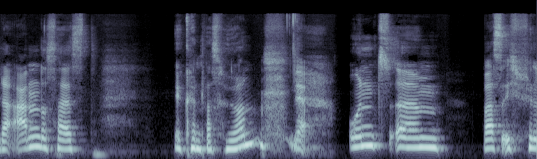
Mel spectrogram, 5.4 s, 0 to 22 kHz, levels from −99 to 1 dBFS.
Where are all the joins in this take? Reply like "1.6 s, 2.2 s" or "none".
1.6 s

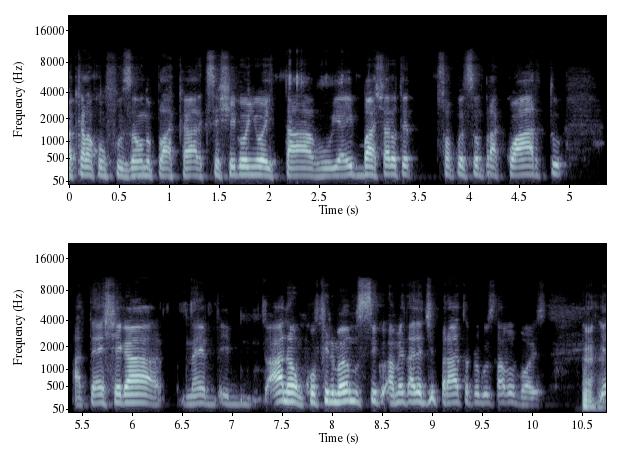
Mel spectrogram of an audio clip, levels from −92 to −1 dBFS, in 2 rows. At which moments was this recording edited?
6.4 s

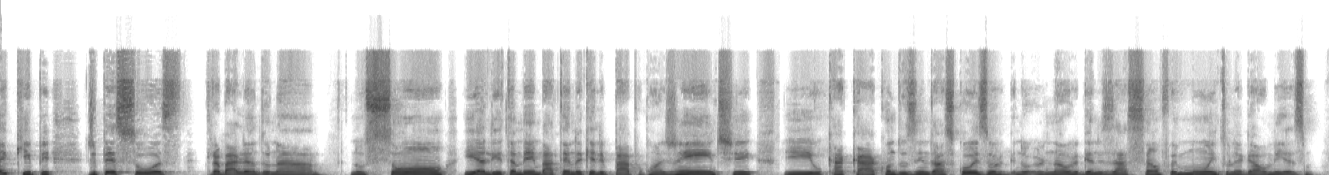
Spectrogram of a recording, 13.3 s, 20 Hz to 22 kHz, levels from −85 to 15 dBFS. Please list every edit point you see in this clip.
7.8 s

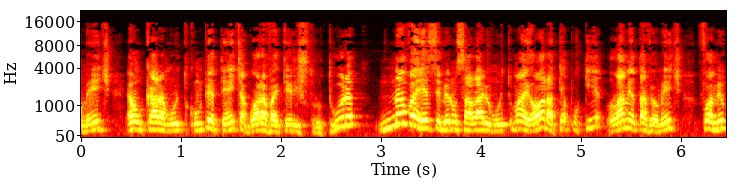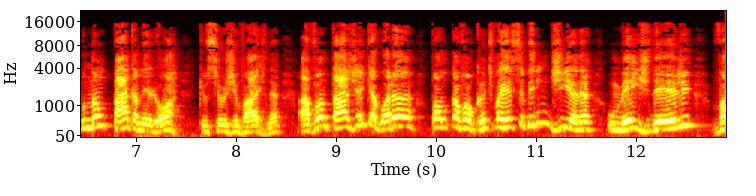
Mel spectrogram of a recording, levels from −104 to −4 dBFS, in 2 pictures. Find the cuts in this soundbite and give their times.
none

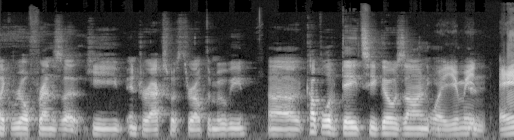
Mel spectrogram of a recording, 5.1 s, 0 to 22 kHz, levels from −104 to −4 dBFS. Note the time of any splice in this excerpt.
2.6 s

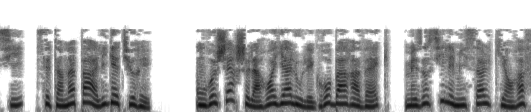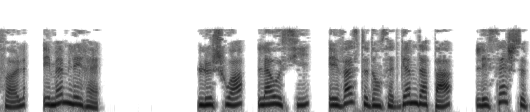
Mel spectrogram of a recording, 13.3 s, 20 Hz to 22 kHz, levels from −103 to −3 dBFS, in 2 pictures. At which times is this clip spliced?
none

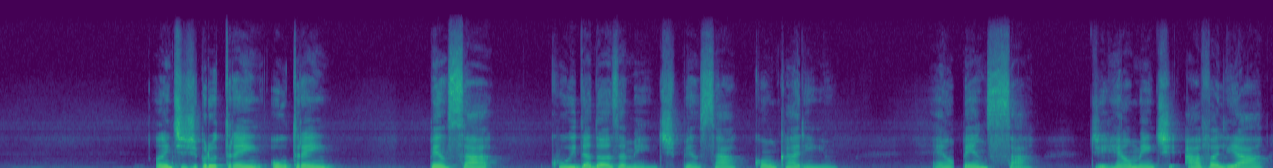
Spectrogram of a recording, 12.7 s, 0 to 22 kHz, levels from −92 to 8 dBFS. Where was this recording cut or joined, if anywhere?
2.0 s, 2.9 s, 3.9 s, 9.5 s

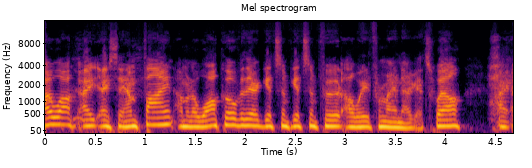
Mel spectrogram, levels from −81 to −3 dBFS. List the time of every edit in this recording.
2.5 s

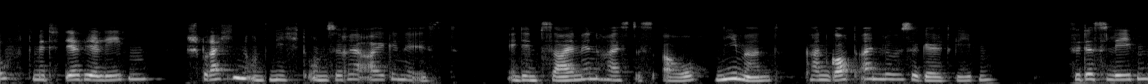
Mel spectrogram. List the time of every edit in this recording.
2.7 s, 4.7 s, 7.1 s

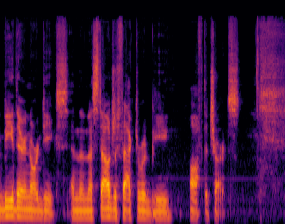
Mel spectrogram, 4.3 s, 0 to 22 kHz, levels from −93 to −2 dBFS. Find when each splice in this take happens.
none

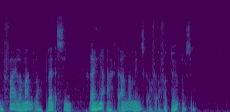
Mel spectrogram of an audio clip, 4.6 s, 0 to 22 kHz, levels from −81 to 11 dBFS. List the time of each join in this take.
1.1 s, 3.1 s

